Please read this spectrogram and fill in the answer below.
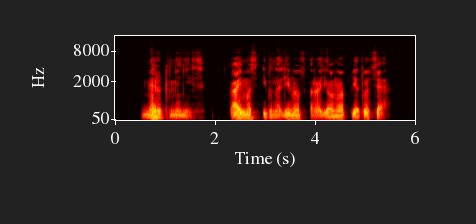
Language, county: Lithuanian, Vilnius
